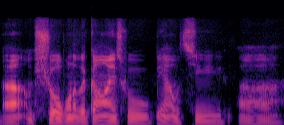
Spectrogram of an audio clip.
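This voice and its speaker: Low-voiced man hosting a live stream. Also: monotone, normal speed, a little mellow, no room sound. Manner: chatty, filler-heavy, greeting viewers by name. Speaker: webinar host. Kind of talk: casual live-stream chat.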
